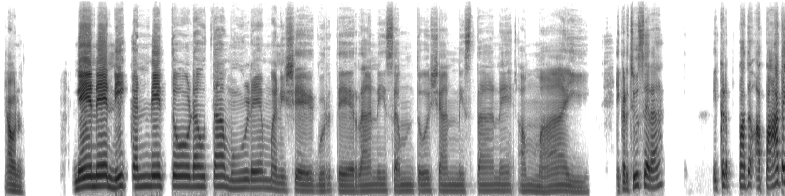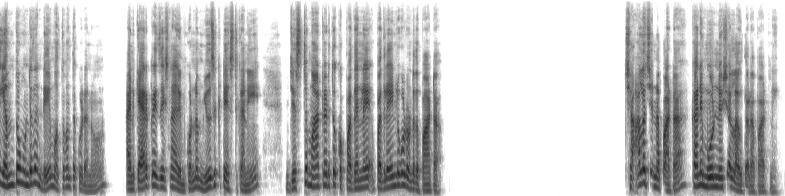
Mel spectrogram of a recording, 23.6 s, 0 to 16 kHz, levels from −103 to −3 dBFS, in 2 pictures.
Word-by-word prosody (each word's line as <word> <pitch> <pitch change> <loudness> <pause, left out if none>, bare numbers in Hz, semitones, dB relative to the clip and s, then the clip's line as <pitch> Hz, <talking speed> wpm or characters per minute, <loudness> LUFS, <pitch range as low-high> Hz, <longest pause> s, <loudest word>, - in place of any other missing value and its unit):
అవును. 105 -4 0 0.9
నేనే 190 +3 +11 0.2
నీకన్నీ 195 +1 +4 0.2
తోడవుతా 190 0 +1 0.2
మూడే 155 +1 -3 0.2
మనిషే 120 -3 -2 0.3
గుర్తే 110 -1 -7 0.2
రాని 110 +2 -7 0.2
సంతోషాన్నిస్తానే 110 0 -8 0.3
అమ్మాయి. 100 -1 -7 0.5
ఇక్కడ - - -1
చూసారా? 195 -4 +2 0.9
ఇక్కడ - - -1 0.2
పదం - - +1
ఆ - - -2
పాట 260 - +6 0.2
ఎంతో 215 +7 0
ఉండదండి 240 +2 -2
మొత్తం 175 +1 -7
అంతా 175 0 -7
కూడాను. 95 -5 -9 0.4
ఆయన 130 -1 0
క్యారెక్టరైజేషన్ 175 +1 0
ఆయనకున్న 140 +6 -4
మ్యూజిక్ 185 +7 -3
టేస్ట్ 140 - -3
కానీ 110 0 -4 0.6
జస్ట్ 155 +10 -2
మాట్లాడితే 210 +3 -1
ఒక - - -4
పది 150 +1 0
లై 180 - +3 0.2
10 150 +1 -1
లైన్‌లు 195 +4 0
కూడా 195 - 0
ఉండదు 145 - -5
ఆ - - -4
పాట. 110 0 -2 2.9
చాలా - - +2
చిన్న - - -1
పాట. - - 0 0.3
కానీ 195 +3 +5
3 185 +1 +3
నిమిషాలు 175 - -1
లాగుతాడు 100 -3 -4
ఆ - - -26
పాటని. 90 -1 -10
145 Hz, 120 wpm, -23 LUFS, -, 2.9 s, నేనే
